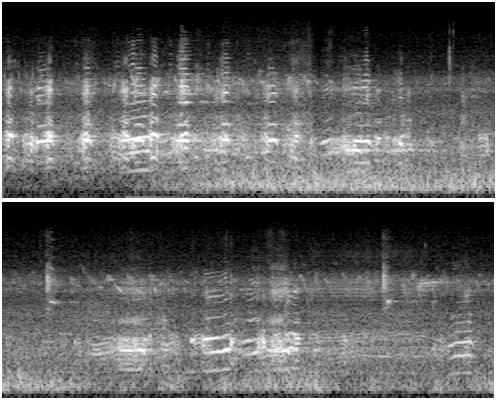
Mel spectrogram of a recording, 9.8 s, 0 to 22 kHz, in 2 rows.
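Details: Canada geese in spring mating season at Duke Farms, New Jersey, April 2015, fighting for females: loud, harsh honks in rapid irregular bursts, several birds overlapping, busiest in the first two seconds and again near seconds six to eight, over a low background rumble.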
